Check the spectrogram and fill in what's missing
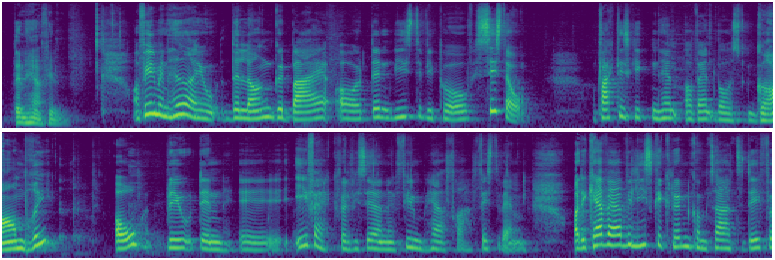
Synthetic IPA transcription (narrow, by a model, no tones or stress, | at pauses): d̥enɦɛɐ̰fil̰m | ɒ̽fil̰mənɦe̝ð̰ˠɐjo̝ðəlɒŋɡud̥̚b̥ɑ̈ɪɒ̽d̥enʋiːsd̥əʋipʰɒ̽sisd̥əɒ̰ː | ɒfɑ̈ɡ̥̚d̥isɡ̥iɡ̥̚d̥enɦen̰ɒ̽ʋæn̰d̥ʋɒːsɡ̥ʁɑmb̥ʁi | ɒʊb̥le̝ʊ̰d̥en | e̝fækʰʋælifise̝̰ːɐnəfil̰mɦæɐ̰fʁɑ̈fesd̥iʋɛ̰ːln̩ɒ̽d̥e̝kʰæʋæːɐʋiliːsɡ̥ækʰnød̥əe̝nkʰo̽mən̩t͡sʰɑ̰̈ːt͡sʰe̝ld̥e̝fɒ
